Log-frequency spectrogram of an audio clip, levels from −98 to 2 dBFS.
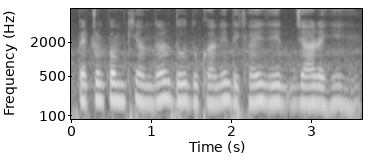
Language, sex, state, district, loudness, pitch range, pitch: Hindi, female, Assam, Kamrup Metropolitan, -17 LUFS, 170-185 Hz, 175 Hz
